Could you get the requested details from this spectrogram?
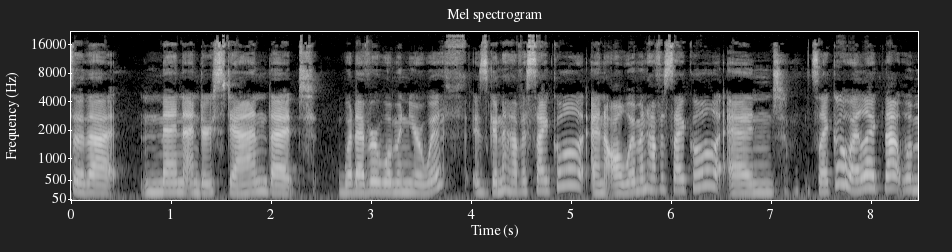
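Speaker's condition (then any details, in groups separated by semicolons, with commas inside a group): No condition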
